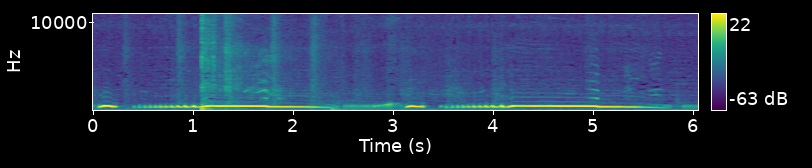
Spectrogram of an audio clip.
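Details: Long-voiced puter pelung dove calling to stir up rival doves; a crisp opening note leads into fast throbbing pulses and a drawn-out steady coo that sags at the end, heard twice with a brief click.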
